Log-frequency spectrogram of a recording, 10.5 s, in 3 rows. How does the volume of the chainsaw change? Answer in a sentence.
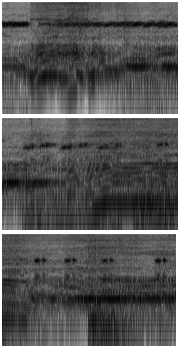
The volume of the chainsaw stays about the same.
